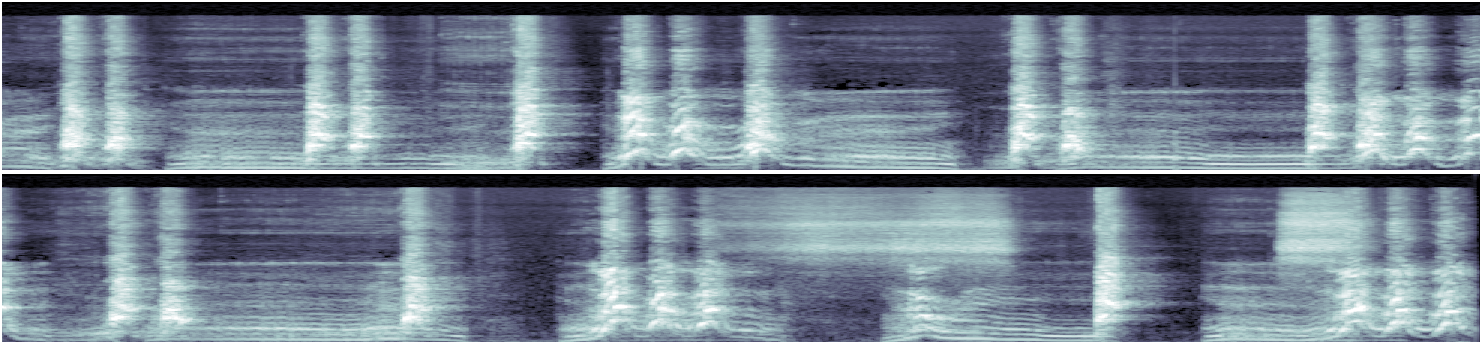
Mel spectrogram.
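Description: A dog barking over and over, in quick runs of several barks, with longer, lower drawn-out sounds between some of the runs.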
